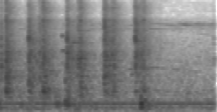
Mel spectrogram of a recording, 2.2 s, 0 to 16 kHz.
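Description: Battery-powered Nerf Flyte CS-10 blaster firing foam darts in quick succession: a rapid string of sharp clicks, several a second, that stops about a second and a half in.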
